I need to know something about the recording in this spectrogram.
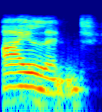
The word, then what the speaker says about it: island: Like island has an S in it, and we don't pronounce the S.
